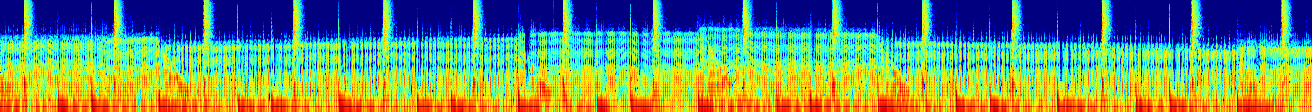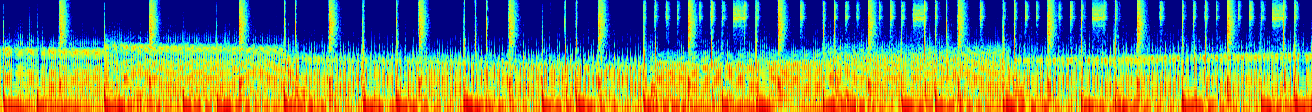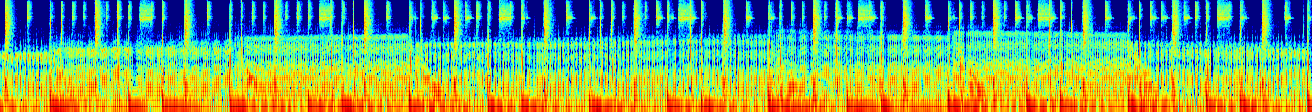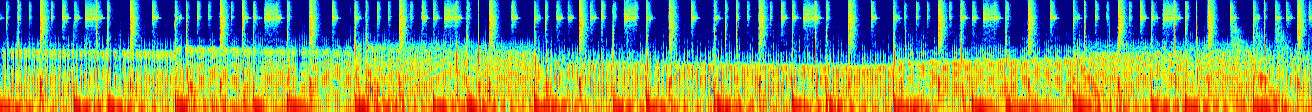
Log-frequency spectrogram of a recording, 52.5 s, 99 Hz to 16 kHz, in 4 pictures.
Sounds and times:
Techno: 0.0 - 52.4.

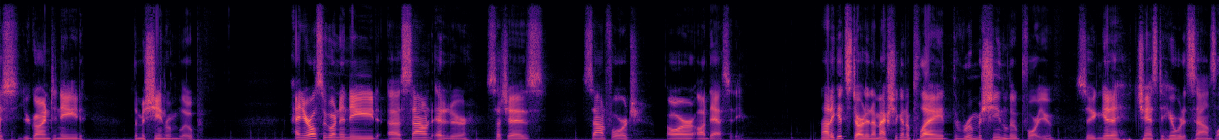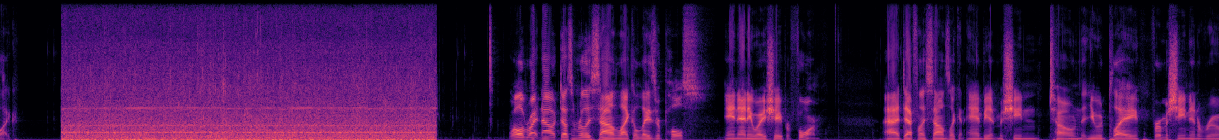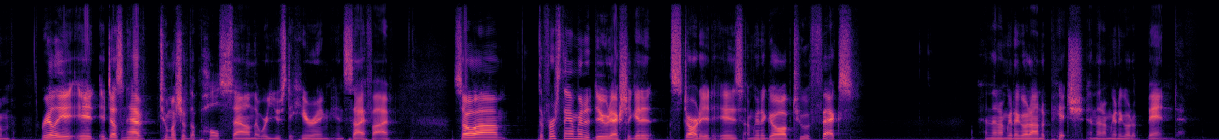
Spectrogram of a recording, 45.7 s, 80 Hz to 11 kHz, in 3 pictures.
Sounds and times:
Speech: 0.0 - 1.1, 1.7 - 2.6, 3.6 - 9.4, 10.2 - 15.5, 21.4 - 25.6, 26.3 - 35.4, 36.2 - 41.3, 42.7 - 45.4.

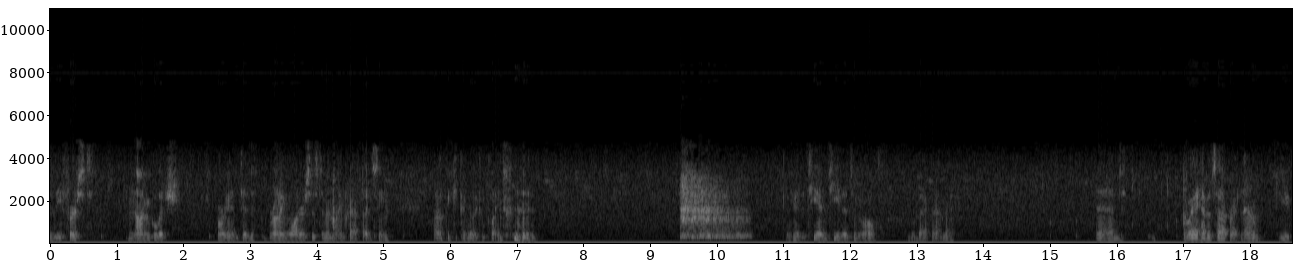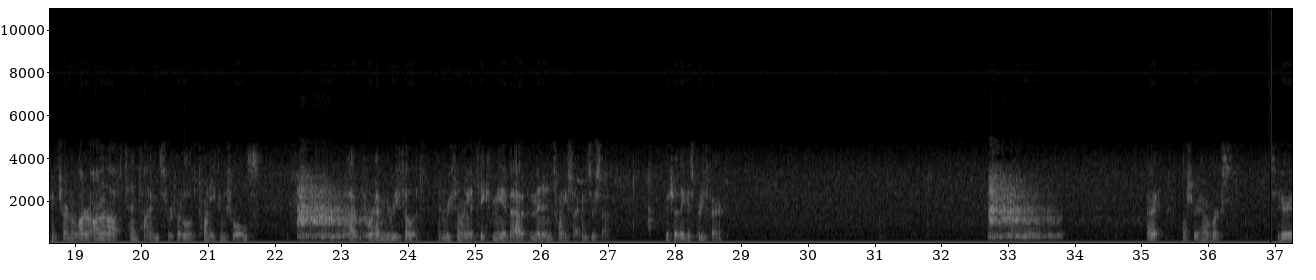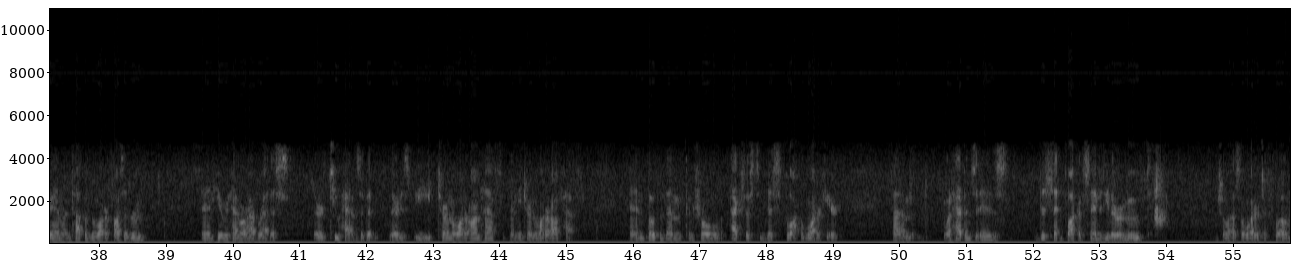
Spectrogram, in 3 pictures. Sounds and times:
Speech: 0.0 - 5.2, 5.8 - 7.4, 11.0 - 13.6, 15.7 - 21.8, 23.1 - 27.1, 27.8 - 28.8, 35.1 - 36.4, 37.0 - 38.8, 39.5 - 45.2, 45.9 - 49.2, 49.9 - 53.8, 54.8 - 55.8.

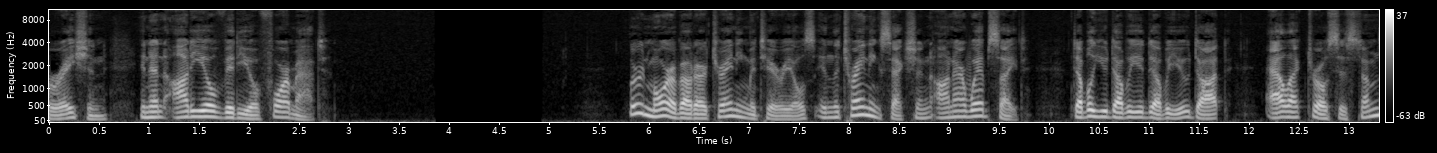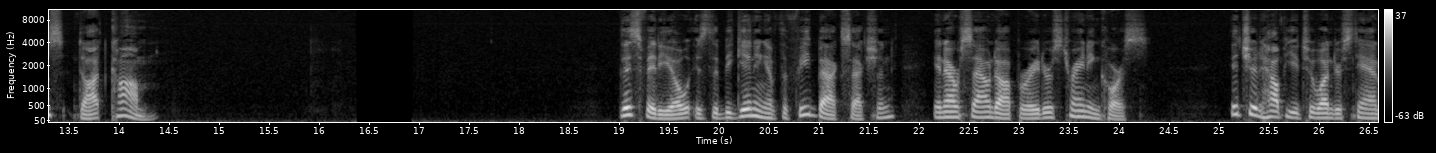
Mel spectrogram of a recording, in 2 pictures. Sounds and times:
Speech: 0.0 - 2.9, 5.8 - 14.5, 19.0 - 24.4, 25.1 - 26.5.

